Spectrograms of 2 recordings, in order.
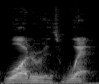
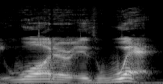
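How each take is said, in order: First: It is said in a plain, sincere tone. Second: It is said in a mocking, sarcastic tone. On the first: The statement is meant literally. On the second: The statement seems not meant seriously.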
